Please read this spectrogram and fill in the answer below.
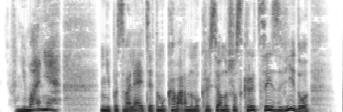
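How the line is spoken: Witch's whisper. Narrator (Russian): прошептала ведьма Экселинор

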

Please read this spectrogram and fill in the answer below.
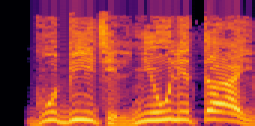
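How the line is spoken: Shouted. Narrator (Russian): выкрикнул великий Хнун

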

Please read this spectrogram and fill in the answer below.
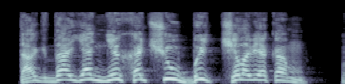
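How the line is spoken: Roaring. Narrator (Russian): взревел Гарри

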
